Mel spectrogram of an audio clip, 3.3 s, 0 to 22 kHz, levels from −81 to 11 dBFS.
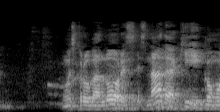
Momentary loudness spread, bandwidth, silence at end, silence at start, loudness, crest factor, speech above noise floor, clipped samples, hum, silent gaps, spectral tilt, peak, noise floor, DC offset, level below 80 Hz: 12 LU; 10 kHz; 0 s; 0.1 s; -18 LUFS; 18 dB; 38 dB; under 0.1%; none; none; -4 dB/octave; -2 dBFS; -56 dBFS; under 0.1%; -68 dBFS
